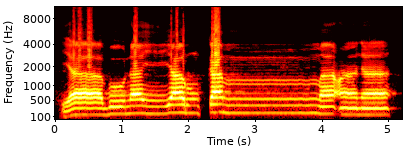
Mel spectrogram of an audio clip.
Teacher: jadi membacanya, baknya melebur ke mim. Hilang sama sekali baknya. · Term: idgham mutaja nisan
